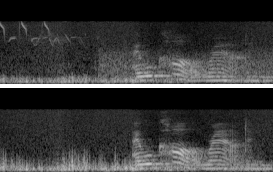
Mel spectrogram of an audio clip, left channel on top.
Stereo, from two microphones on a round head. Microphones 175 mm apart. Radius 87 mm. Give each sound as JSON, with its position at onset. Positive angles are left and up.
{"t": 1.3, "sound": "a woman speaking", "side_deg": -30, "distance_m": 2.5}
